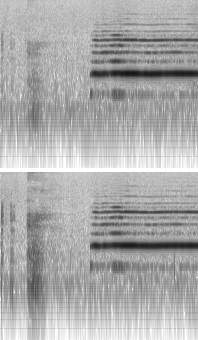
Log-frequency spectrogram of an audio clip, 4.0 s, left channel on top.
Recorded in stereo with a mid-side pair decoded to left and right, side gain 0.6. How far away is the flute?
About 0.5 m.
